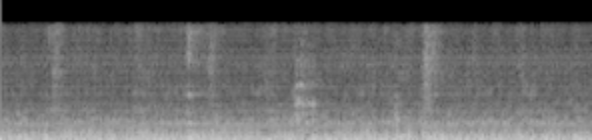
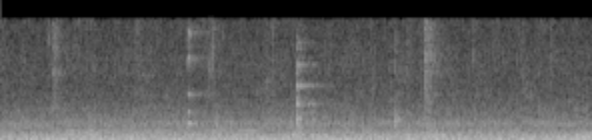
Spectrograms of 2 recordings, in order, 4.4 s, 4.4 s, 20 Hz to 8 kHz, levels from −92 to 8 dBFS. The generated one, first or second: first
